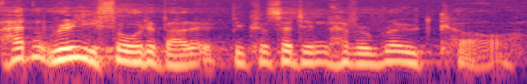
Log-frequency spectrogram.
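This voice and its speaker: A man speaks in a southern English accent. His voice is somewhat breathy. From London, England. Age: 80s+. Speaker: racing driver. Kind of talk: panel discussion.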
